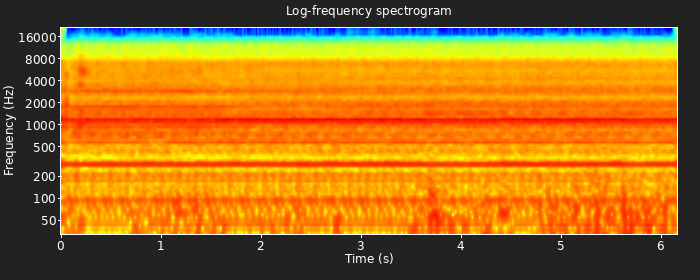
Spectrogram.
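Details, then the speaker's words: 2015 Chevrolet Suburban, dead battery, not charging: steady idle with a thin constant one-pitch whine from the alternator, which is failing; alternator then replaced. "This video is a sound test of the alternator. You can hear it, it sounds kind of like it's whining. That's the alternator right in there."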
